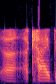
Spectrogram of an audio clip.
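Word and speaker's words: açaí: The acai berry, am I pronouncing that correctly? – I think so, yes.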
